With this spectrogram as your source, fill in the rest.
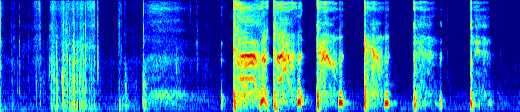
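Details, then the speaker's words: Soft rustling, then a coughing fit of about six forceful, harsh coughs in quick succession in a small room, from an adult streamer with a bad cold. "oh excuse me guys that one really got me"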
